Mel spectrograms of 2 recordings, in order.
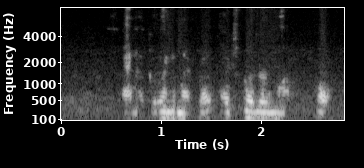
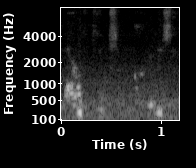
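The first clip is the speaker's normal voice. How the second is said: the neighbor's words whispered; half-whispered gossip; retold whisper; 4 semitones higher, 15 dB quieter than usual. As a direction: hush it like a worried secret. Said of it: "she says".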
